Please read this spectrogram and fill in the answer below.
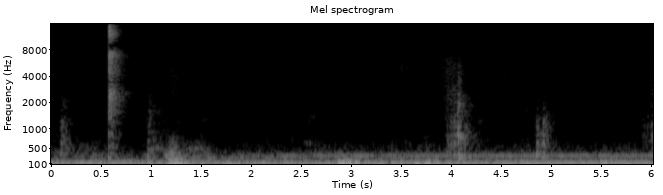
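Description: Plastic Lego pieces being handled and pressed together: a few scattered light clicks and knocks over a steady low hum.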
